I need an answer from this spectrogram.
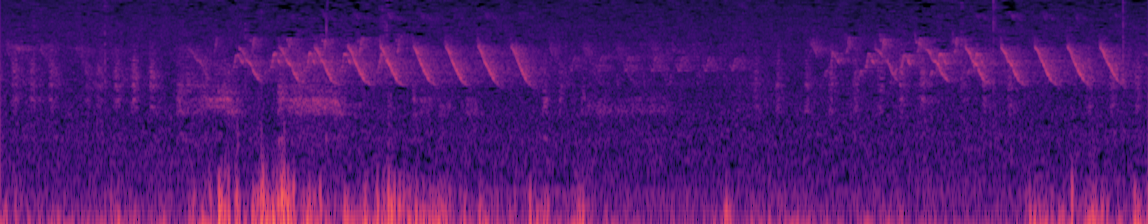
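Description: A bird calling in runs of quick down-slurred notes, about three a second, in three bursts, over a steady low rumble.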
